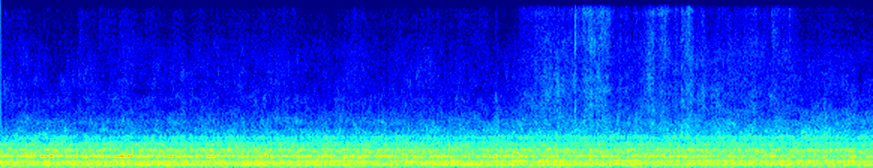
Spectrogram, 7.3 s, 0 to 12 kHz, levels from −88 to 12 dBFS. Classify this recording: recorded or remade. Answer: remade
